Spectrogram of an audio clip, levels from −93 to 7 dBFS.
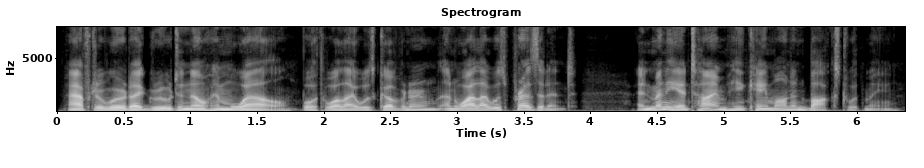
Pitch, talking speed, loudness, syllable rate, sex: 115 Hz, 265 wpm, -18 LUFS, 6.8 syllables/s, male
